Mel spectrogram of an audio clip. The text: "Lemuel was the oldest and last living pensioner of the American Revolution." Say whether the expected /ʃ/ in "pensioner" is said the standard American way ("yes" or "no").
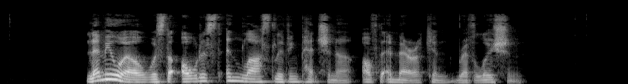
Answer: yes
